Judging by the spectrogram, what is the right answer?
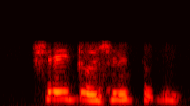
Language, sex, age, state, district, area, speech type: Bengali, female, 45-60, West Bengal, Alipurduar, rural, conversation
